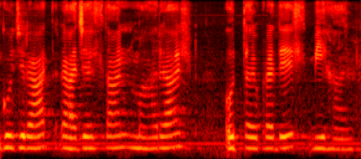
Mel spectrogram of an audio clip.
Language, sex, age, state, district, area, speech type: Gujarati, female, 18-30, Gujarat, Surat, rural, spontaneous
